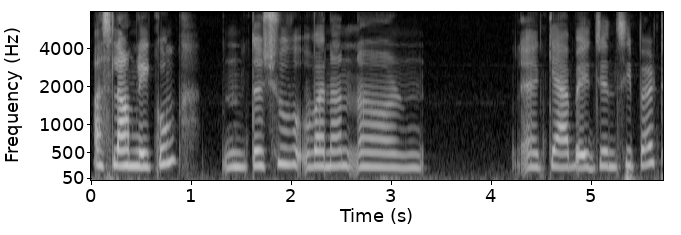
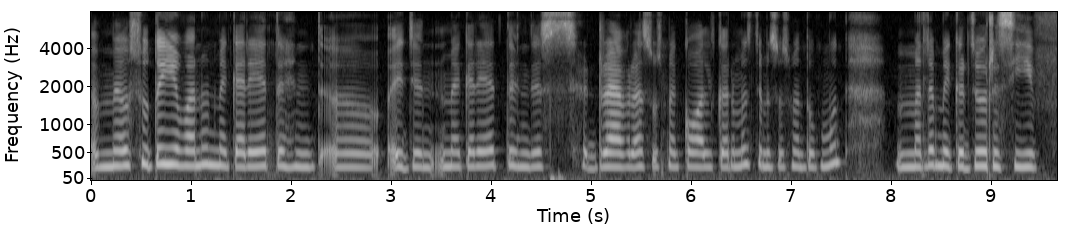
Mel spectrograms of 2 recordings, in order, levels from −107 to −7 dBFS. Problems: none marked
